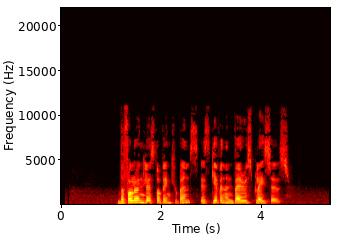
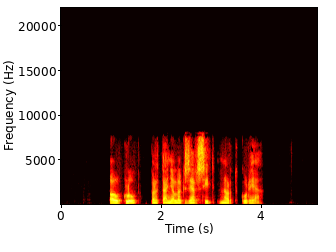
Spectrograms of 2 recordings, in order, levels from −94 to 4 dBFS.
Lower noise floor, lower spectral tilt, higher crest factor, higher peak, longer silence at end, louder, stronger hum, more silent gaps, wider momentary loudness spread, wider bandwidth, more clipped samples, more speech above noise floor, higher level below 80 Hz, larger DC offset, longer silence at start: second, -70 dBFS vs -82 dBFS; about the same, -5.5 dB/octave vs -4.5 dB/octave; about the same, 24 dB vs 20 dB; about the same, -4 dBFS vs -2 dBFS; second, 0.85 s vs 1.15 s; second, -26 LUFS vs -19 LUFS; neither; neither; first, 17 LU vs 10 LU; first, 11.5 kHz vs 8.2 kHz; neither; second, 44 dB vs 63 dB; second, -78 dBFS vs -56 dBFS; neither; first, 1.15 s vs 1 s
